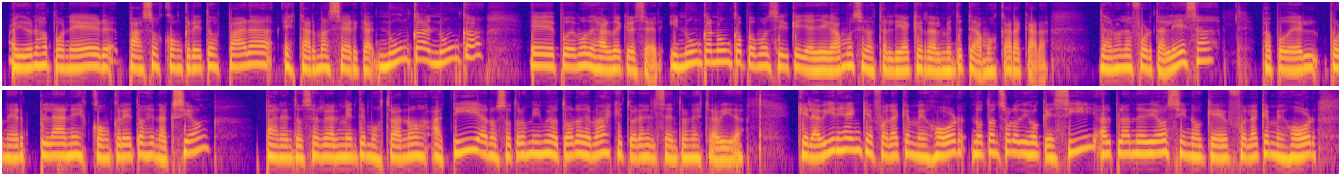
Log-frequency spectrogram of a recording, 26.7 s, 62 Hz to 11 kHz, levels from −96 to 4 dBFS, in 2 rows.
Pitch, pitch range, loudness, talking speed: 200 Hz, 185-225 Hz, -16 LUFS, 205 wpm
